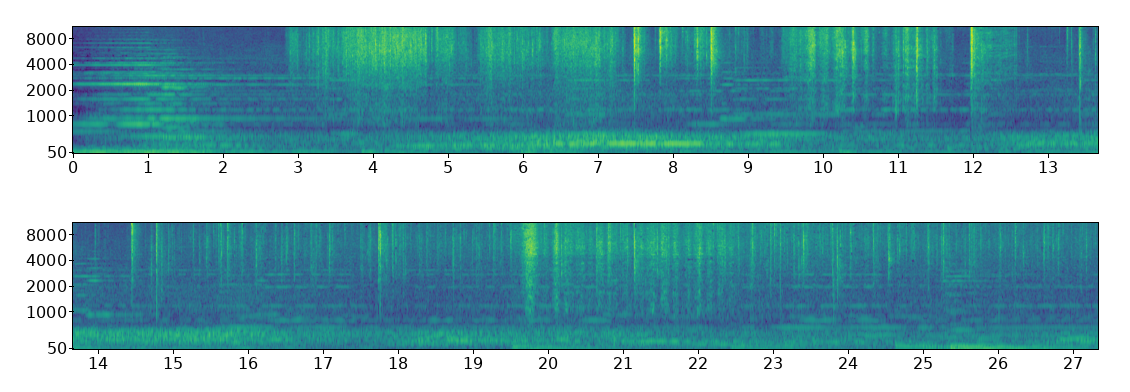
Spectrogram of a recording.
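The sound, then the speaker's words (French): A fire crackles steadily in a fireplace, with sharp irregular pops and snaps over a low continuous rumble and hiss of burning wood; no voices. “En tout cas, les deux, la chanteuse et la conteuse, aiment bien, je crois, les feux de cheminée.”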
